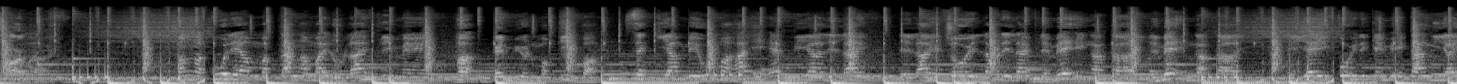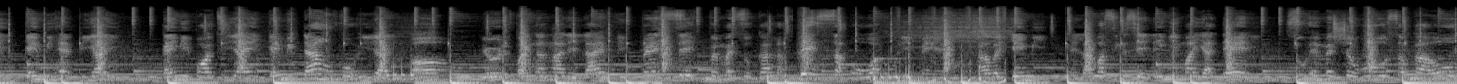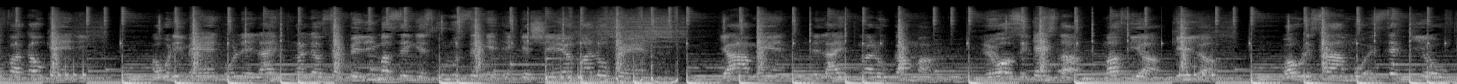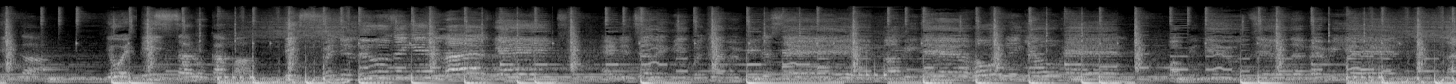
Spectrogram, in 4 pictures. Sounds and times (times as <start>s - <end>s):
Hip hop music: 0.0s - 58.2s.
